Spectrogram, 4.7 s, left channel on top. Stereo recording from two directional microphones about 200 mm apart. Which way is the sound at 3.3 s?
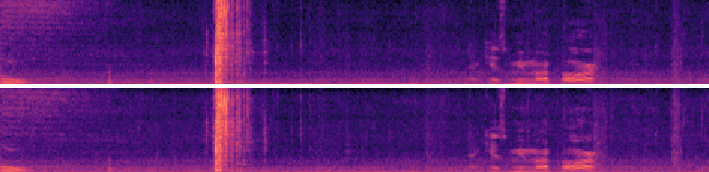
5° right (ahead or behind).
